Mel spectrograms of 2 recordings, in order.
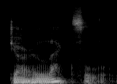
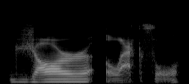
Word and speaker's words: Jarlaxle: Say his name again, or spell it really for me. Let's be real here. Jarlaxle. Jarlaxle.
